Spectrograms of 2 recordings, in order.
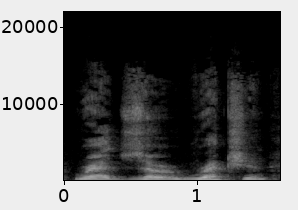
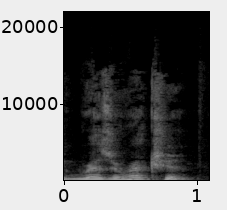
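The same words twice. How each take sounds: First: Resurrection with the "er" dragged out and broken; choppy resurrection. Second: Resurrection said smoothly in one flowing breath. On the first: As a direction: say resurrection haltingly with a stretched "er". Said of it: "Don't say resurrection". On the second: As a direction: let resurrection flow evenly, no breaks. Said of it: "Say resurrection". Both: Shown as a demonstration.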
